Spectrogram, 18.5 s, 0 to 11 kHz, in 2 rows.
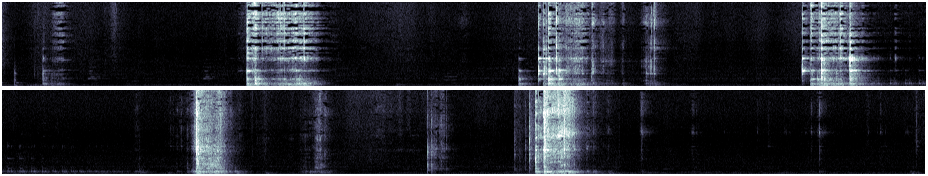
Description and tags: Pots 5-shoved dry
Set of 5 crockery planter pots shoved along cement. Dry recording. Foley uses.
dry, garden, crockery, foley, pots, crash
